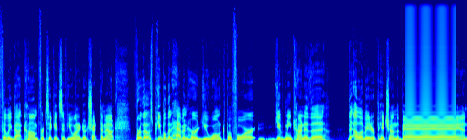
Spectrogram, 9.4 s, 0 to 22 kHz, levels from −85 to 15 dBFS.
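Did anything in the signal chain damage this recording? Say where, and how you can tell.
Yes. A system hang loop at the driver or buffer stage runs from 8.11 to 9.13 s. One 21.33 ms slice repeats 48 times as a steady 46.9 Hz buzz, which fits a 1024-sample ring buffer replaying while the host froze. The waveform shows identical blocks, and the spectrogram shows static harmonics 46.9 Hz apart.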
